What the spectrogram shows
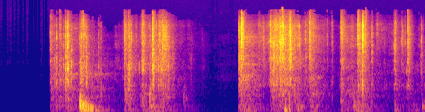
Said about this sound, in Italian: Scusate, sto voltando la pagina che è leggerissima e sottilissima.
